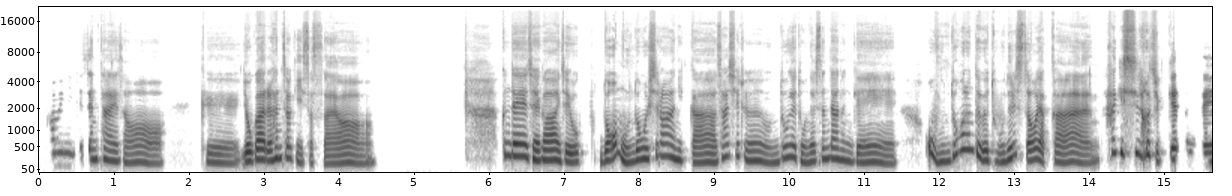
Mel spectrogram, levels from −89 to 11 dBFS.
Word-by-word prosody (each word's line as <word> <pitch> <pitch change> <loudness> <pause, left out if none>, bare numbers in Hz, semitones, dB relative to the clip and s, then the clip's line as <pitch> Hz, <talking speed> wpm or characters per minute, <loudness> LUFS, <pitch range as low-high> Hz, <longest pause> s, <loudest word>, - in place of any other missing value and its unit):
커뮤니티 355 -1 -10
센터에서 175 -8 -3 0.5
그 160 -3 -5
요가를 200 +2 +6
한 245 - +3
적이 245 -9 -4
있었어요. 155 0 -4 1.7
근데 295 -2 +4
제가 215 -2 +4
이제 190 -2 +1
요 175 +1 +1 0.2
너무 200 +2 +3
운동을 215 +8 +2
싫어하니까 215 - -1
사실은 225 - -2
운동에 245 +12 -2
돈을 180 -2 -2
쓴다는 230 -3 -1
게 170 -4 -2 0.4
'어 - - 0
운동을 195 - 0
하는데 425 -9 +1
왜 205 - +4
돈을 200 - -1
써?' 215 -7 +1
약간 175 -2 -1
'하기 360 +1 0
싫어 340 -2 +2
죽겠는데 195 - -2
200 Hz, 265 characters per minute, -22 LUFS, 170-245 Hz, 1.7 s, 요가를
